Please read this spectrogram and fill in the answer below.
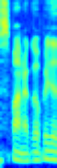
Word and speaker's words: spanakopita: And just say it for me because I know I don't say it right. Spanakopita? Yeah, see, Yeah. spanakopita. Spanakopita. Yeah.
